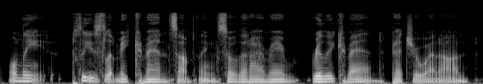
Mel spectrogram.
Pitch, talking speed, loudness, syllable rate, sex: 120 Hz, 185 wpm, -20 LUFS, 5.4 syllables/s, male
